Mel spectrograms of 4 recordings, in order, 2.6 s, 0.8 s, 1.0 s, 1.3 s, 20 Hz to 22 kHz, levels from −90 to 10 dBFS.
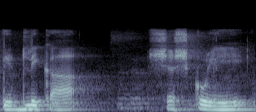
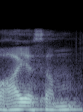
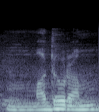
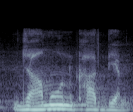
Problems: background sounds at intervals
